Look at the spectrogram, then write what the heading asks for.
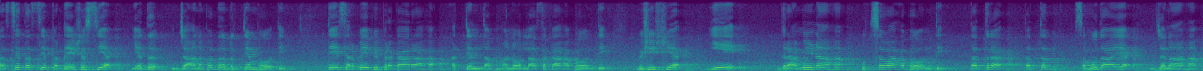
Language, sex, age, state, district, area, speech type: Sanskrit, male, 30-45, Karnataka, Bangalore Urban, urban, spontaneous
